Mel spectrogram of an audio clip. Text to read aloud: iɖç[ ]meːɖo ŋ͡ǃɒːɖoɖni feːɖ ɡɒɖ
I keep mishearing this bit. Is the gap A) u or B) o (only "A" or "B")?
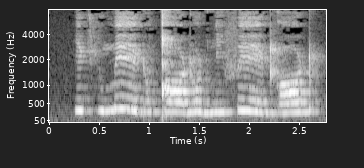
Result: A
